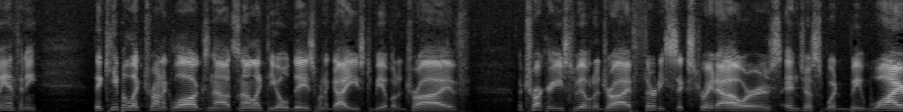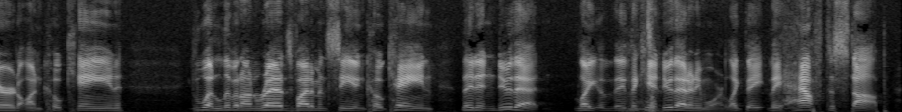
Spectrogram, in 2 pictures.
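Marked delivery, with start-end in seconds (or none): none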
